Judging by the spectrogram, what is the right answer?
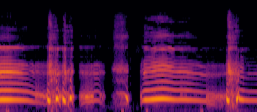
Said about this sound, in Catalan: La nena es va posar a plorar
